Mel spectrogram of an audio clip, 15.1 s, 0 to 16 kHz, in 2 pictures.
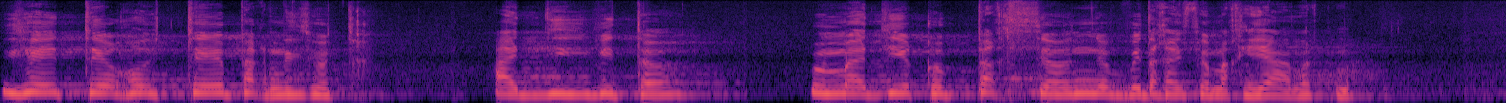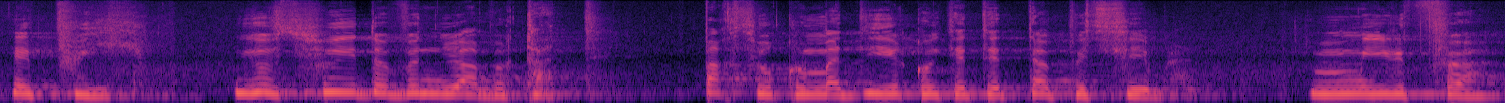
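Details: Adult French-speaking woman, a lawyer, deaf since diagnosis at nine months, who learned to talk after 20 years of speech therapy three times weekly and has never heard her own voice; deaf speech.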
